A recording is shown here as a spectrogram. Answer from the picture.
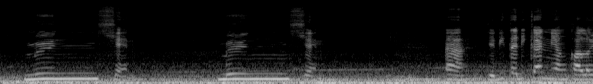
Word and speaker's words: München: Cara bacanya coba bentuk mulut kita jadi huruf, mau ngomong huruf U seperti itu. Tapi yang teman-teman vokalin itu hurufnya I, jadinya U. Contohnya itu München.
